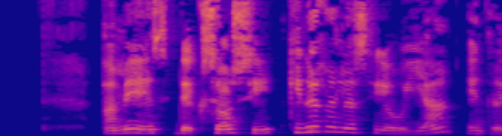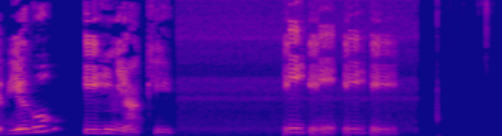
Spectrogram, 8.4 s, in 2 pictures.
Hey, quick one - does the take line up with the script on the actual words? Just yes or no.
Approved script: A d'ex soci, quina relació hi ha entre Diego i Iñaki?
no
